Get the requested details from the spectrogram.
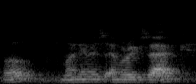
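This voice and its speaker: A man's mid-range voice with a level tone and normal speed belongs to a pastry chef and cake instructor in his seventies. A native German speaker with an Austrian accent, he answers interview questions in a conversational way, as a veteran teacher would. The recording sounds distant, roomy and noisy.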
